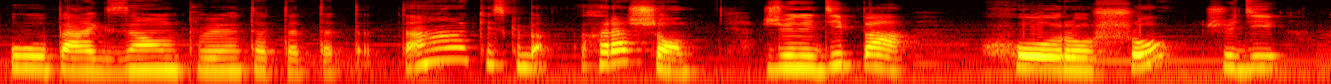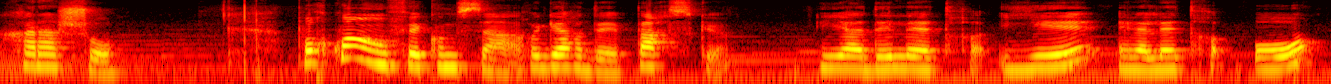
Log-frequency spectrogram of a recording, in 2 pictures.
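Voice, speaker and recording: A woman from Russia with a Russian accent, a language teacher explaining words slowly with hesitations and repeated examples. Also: mid-range voice, soft background music. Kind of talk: online language lesson.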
